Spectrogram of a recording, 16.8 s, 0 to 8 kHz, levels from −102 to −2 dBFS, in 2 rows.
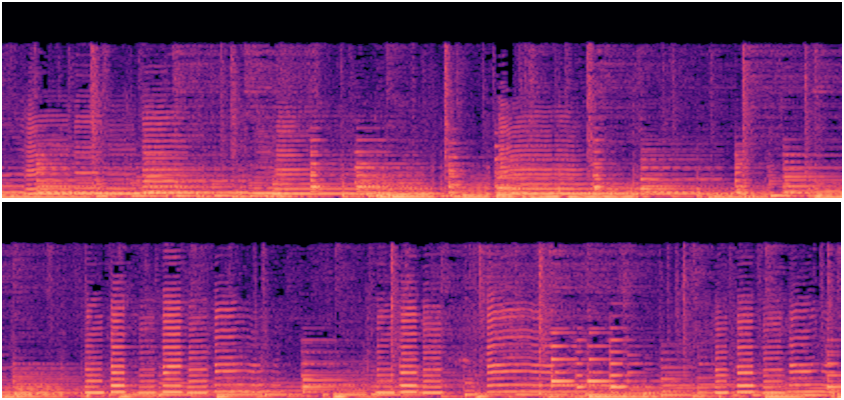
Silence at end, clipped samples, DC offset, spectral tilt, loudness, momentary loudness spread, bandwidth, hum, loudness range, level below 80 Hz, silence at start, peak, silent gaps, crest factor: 0 s; under 0.1%; under 0.1%; -7.5 dB/octave; -24 LUFS; 6 LU; 6.6 kHz; none; 2 LU; -30 dBFS; 0 s; -8 dBFS; none; 16 dB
